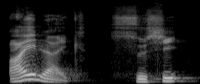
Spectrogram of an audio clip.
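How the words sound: Sushi is said with Japanese pitch and sounds. The speaker calls it wrong.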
